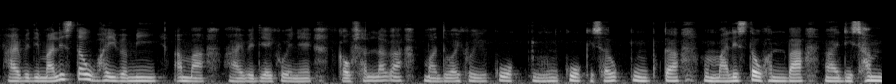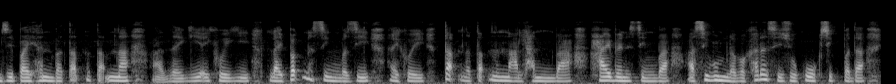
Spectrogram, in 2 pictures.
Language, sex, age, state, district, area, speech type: Manipuri, female, 30-45, Manipur, Tengnoupal, rural, spontaneous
